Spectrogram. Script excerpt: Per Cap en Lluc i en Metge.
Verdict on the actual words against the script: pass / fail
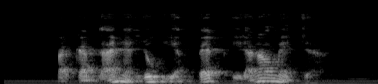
fail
